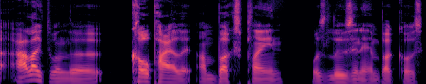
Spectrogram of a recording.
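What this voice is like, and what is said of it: Usual voice. Nothing is said of it.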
